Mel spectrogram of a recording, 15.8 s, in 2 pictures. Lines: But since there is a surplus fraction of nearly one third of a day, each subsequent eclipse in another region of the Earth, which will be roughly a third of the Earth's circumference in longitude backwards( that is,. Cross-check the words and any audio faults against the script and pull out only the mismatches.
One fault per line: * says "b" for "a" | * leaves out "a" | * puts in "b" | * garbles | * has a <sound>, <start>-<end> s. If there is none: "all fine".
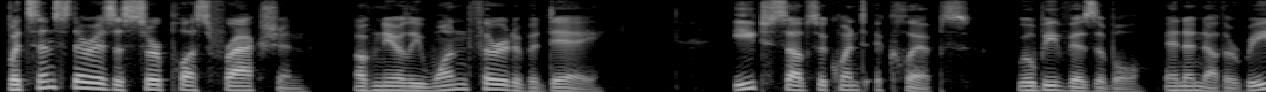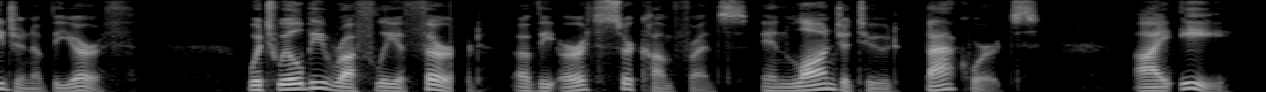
* puts in "will be visible"
* has a dropout, 10.7-10.8 s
